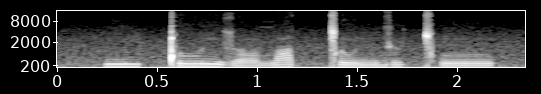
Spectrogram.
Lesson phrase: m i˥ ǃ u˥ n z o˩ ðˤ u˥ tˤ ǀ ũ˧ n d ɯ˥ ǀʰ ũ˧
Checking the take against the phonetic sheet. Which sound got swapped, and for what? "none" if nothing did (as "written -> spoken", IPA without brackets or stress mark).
none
